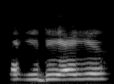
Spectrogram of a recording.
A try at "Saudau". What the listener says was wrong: Yeah, panse ki panse ta, and saudau. Sa, not saw. I think it's basic. I don't think there's that A, but I might be wrong on that.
